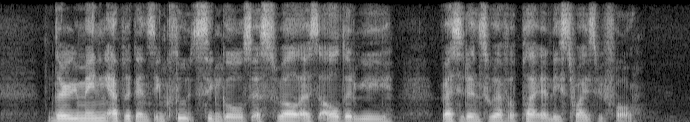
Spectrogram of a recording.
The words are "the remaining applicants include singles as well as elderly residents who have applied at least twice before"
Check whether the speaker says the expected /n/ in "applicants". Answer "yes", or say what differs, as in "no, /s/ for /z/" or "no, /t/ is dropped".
yes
